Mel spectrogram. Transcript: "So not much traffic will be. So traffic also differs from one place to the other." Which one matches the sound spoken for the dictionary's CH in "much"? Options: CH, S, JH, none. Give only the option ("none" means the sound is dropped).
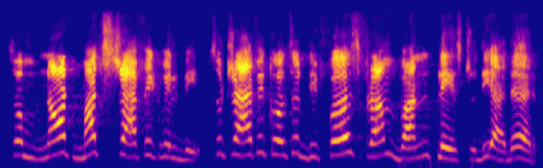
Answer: CH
